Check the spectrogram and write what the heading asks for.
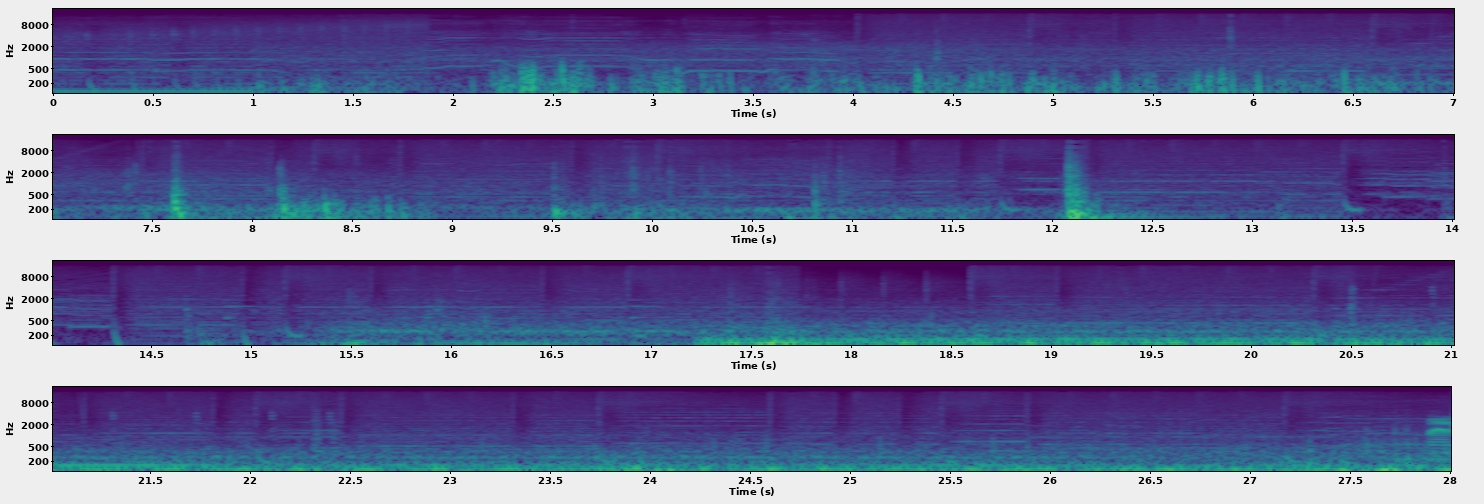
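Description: A single loud thunk about twelve seconds in, like a car door shutting. A few seconds later a Land Rover SUV's engine is push-button started and settles into a steady low running rumble as the car drives, all under background music.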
